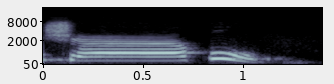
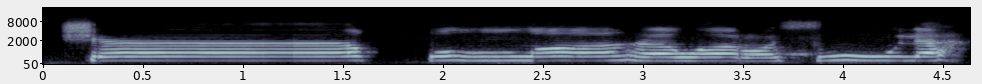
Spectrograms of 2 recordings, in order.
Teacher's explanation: Ada qaf pula kena tekan dekat pangkal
